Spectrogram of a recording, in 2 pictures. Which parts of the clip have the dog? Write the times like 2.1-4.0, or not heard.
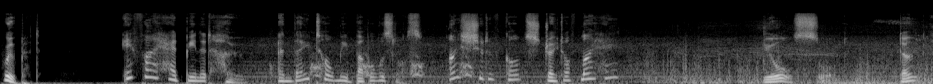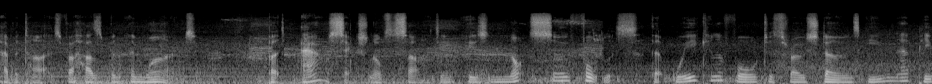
2.6-4.8.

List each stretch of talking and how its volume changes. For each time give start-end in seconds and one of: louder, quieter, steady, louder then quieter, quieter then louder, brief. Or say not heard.
0.0-0.6 brief
1.2-6.2 steady
7.6-18.6 steady.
